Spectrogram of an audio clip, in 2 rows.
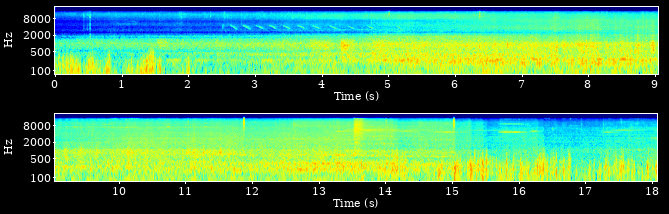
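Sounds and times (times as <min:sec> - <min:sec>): train wheels rumbling on rails: 0:01.4 - 0:18.0
wheels clicking over rail joints: 0:06.3 - 0:12.7.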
